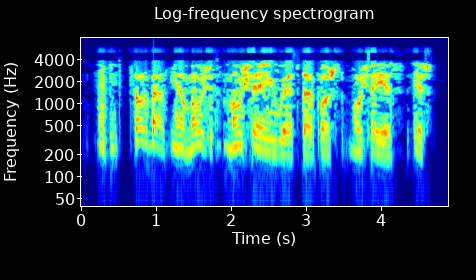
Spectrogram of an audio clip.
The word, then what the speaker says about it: Moshe: they they did say his name right as Moshe uh but they never did bother to explain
